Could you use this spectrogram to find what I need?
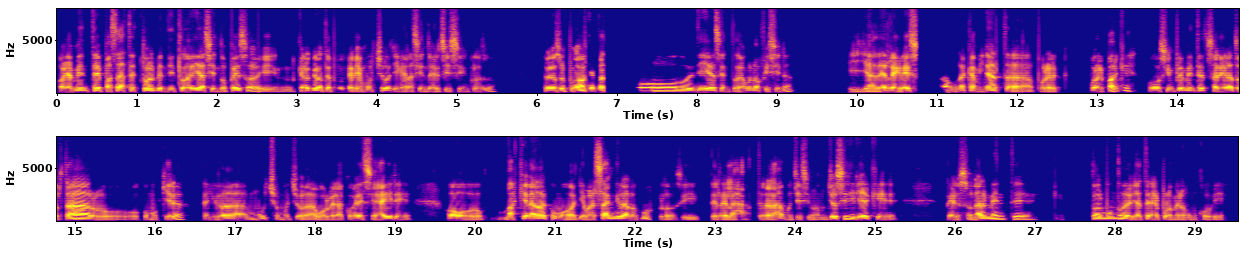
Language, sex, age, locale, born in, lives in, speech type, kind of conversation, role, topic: Spanish, male, 25-29, es-MX, Venezuela, United States, conversation, unstructured, none, ¿Qué tan importante es para ti tener un pasatiempo en tu vida diaria?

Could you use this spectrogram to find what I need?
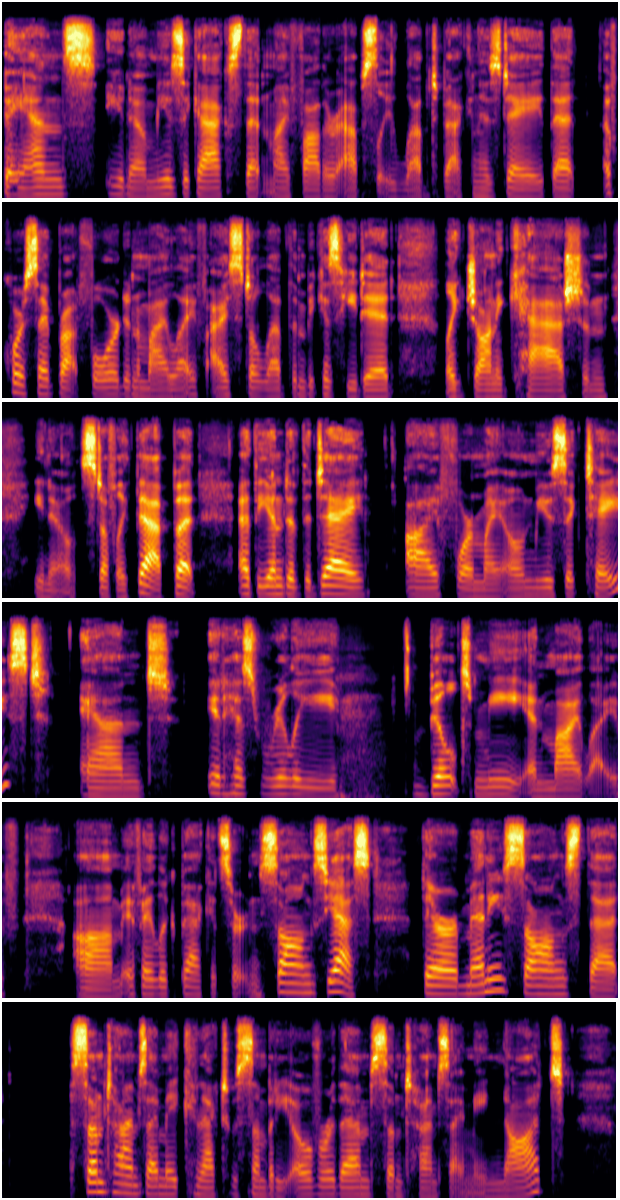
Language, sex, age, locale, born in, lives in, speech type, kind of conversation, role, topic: English, female, 50-54, en-US, United States, United States, conversation, unstructured, none, How have music, art, and sports shaped your learning journey and helped you connect with others?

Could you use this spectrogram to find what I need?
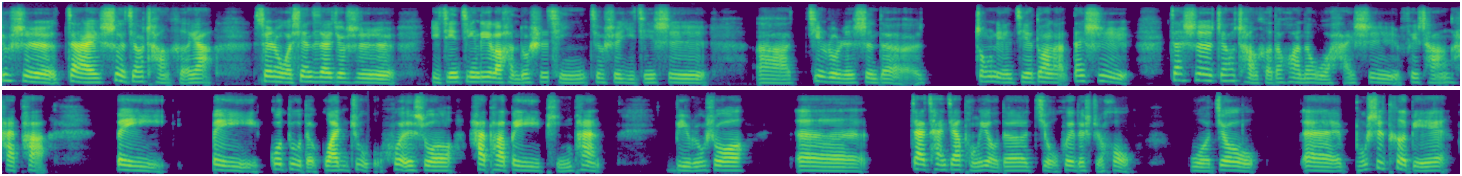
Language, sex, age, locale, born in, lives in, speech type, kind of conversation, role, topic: Chinese, female, 50-54, zh-CN, China, United States, conversation, advice, user, 在社交场合总是害怕被评判或被人注视，我该怎么办？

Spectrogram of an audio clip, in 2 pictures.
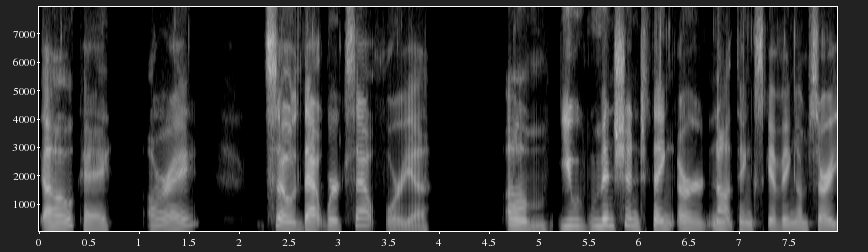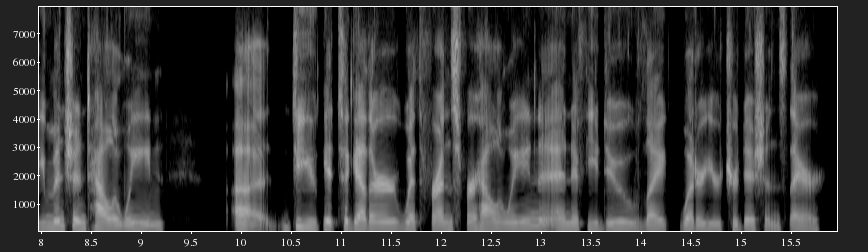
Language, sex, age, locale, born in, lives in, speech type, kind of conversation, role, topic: English, female, 45-49, en-US, United States, United States, conversation, podcast, host, Why do shared traditions play such an important role in connecting people?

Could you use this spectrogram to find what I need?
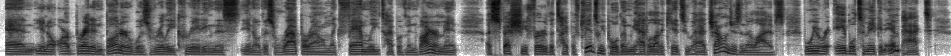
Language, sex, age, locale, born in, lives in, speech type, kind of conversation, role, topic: English, male, 35-39, en-US, United States, United States, conversation, podcast, host, What helps people feel included and comfortable when joining a new community?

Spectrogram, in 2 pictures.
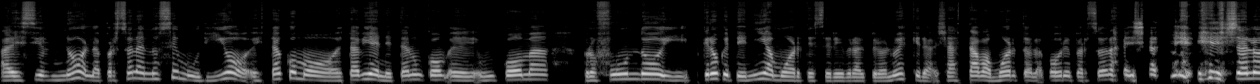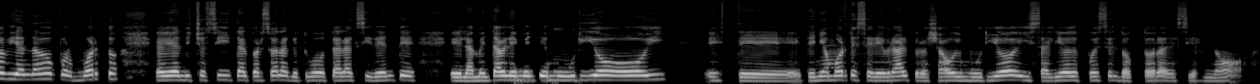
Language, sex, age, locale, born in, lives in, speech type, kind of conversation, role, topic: Spanish, female, 55-59, es-AR, Argentina, United States, conversation, unstructured, none, ¿Cómo crees que las noticias falsas afectan a la sociedad?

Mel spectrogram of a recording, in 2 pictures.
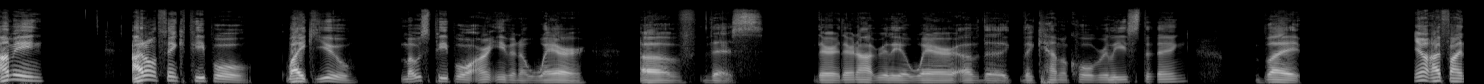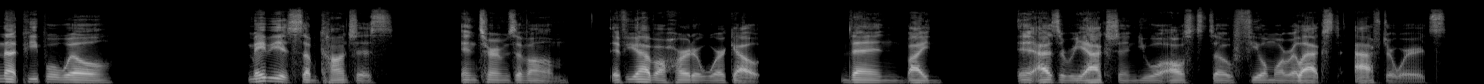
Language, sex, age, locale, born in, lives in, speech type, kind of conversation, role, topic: English, male, 25-29, en-US, United States, United States, conversation, unstructured, none, What is surprising about how exercise can reduce stress?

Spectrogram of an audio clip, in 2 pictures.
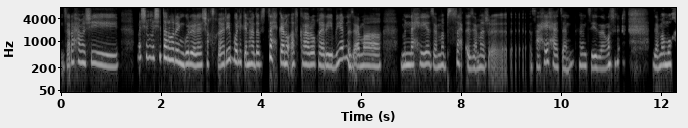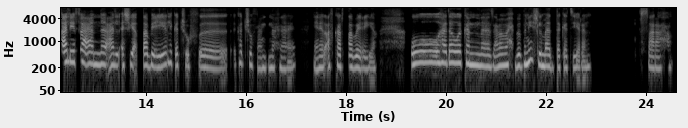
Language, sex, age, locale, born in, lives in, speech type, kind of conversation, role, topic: Arabic, female, 25-29, ar-MA, Morocco, France, conversation, unstructured, none, إيه اللي بيخليك تحس بالسعادة وإنت بتذاكر؟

